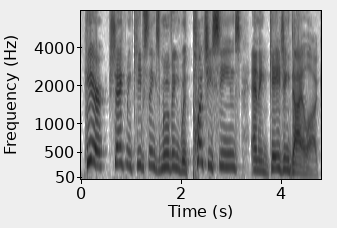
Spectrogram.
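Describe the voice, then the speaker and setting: A film critic delivering a scripted movie review in an articulate, measured, wry manner. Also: medium pitch, big pitch swings.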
